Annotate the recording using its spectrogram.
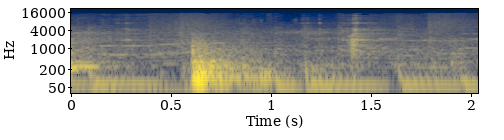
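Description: A black hexagonal floor tile knocked against a concrete subfloor as it is shifted into place: one dull thunk about half a second in and a lighter knock a little later, over background music.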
